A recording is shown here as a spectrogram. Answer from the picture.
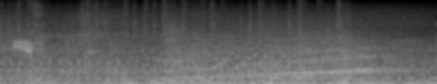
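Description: Dramatic background music over a steady rushing-water noise: the cartoon sound effect of a hurricane-force underwater current.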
